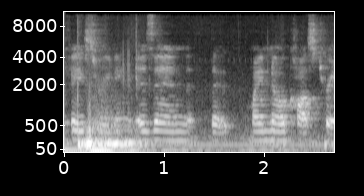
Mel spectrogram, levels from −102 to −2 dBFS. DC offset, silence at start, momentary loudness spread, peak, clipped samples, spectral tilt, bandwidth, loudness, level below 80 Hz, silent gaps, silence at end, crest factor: under 0.1%; 0 s; 17 LU; 0 dBFS; under 0.1%; -7.5 dB/octave; 10 kHz; -16 LUFS; -22 dBFS; none; 0 s; 14 dB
